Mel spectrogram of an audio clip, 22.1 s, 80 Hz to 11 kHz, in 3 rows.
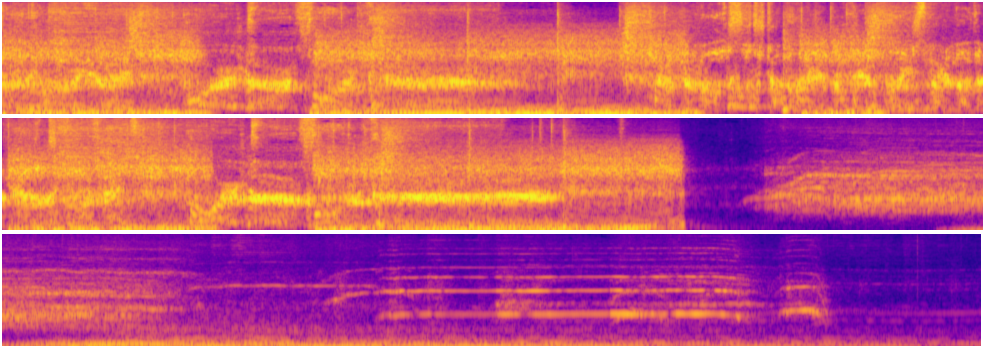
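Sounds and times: deep bass drone: 0.0 - 1.7, 2.3 - 5.4, 6.1 - 6.8, 7.4 - 9.0, 9.7 - 12.5, 14.7 - 22.0
heavy metal song: 0.0 - 12.6.

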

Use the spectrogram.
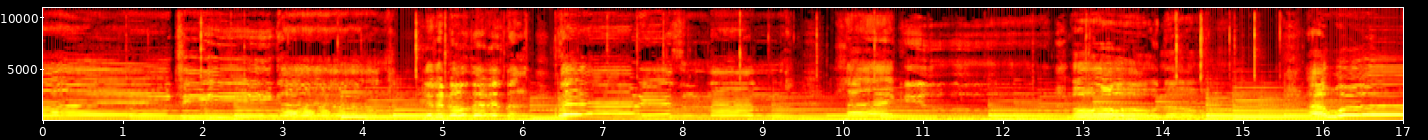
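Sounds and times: man singing worship song: 0.0 - 14.8, 15.5 - 17.0.

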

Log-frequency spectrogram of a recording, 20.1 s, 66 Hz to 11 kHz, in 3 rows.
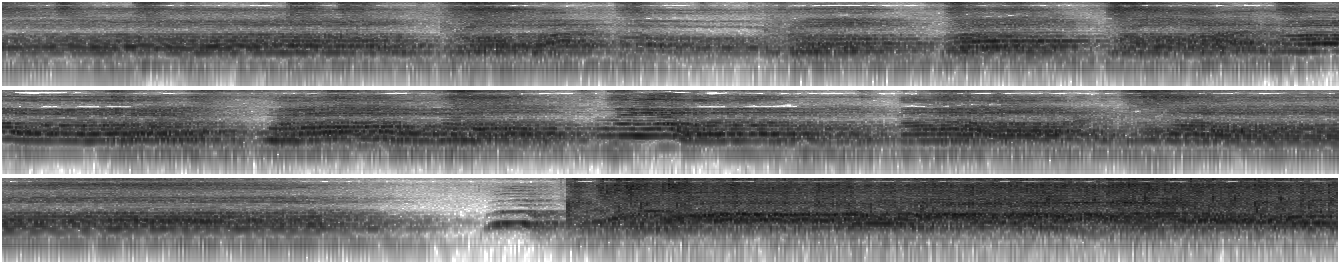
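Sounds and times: male group singing in harmony: 0.0 - 15.7.

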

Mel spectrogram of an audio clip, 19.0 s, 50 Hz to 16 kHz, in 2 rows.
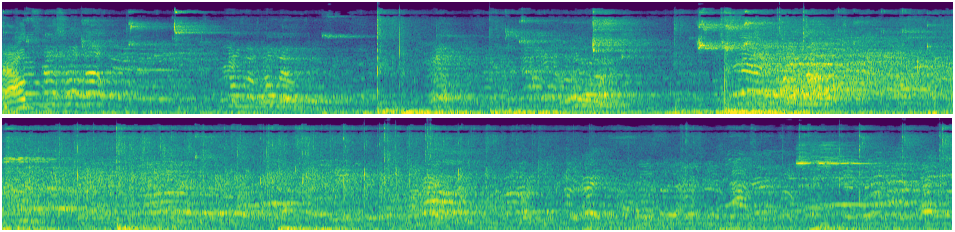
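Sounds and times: sneakers squeaking: 0.0 - 2.1, 3.0 - 4.2, 4.8 - 7.7
people shouting and talking: 0.0 - 19.0.

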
